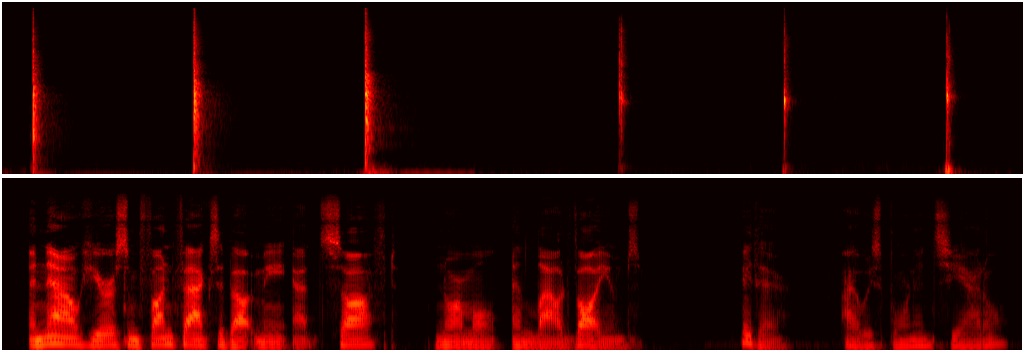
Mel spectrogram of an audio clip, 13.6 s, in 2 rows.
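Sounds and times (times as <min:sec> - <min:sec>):
hand claps: 0:00.2 - 0:00.5, 0:01.3 - 0:01.6, 0:02.4 - 0:02.7
finger snaps: 0:05.2 - 0:05.4, 0:06.3 - 0:06.5
speech: 0:07.0 - 0:11.1, 0:11.7 - 0:13.6.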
